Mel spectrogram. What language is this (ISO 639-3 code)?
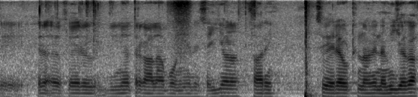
doi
